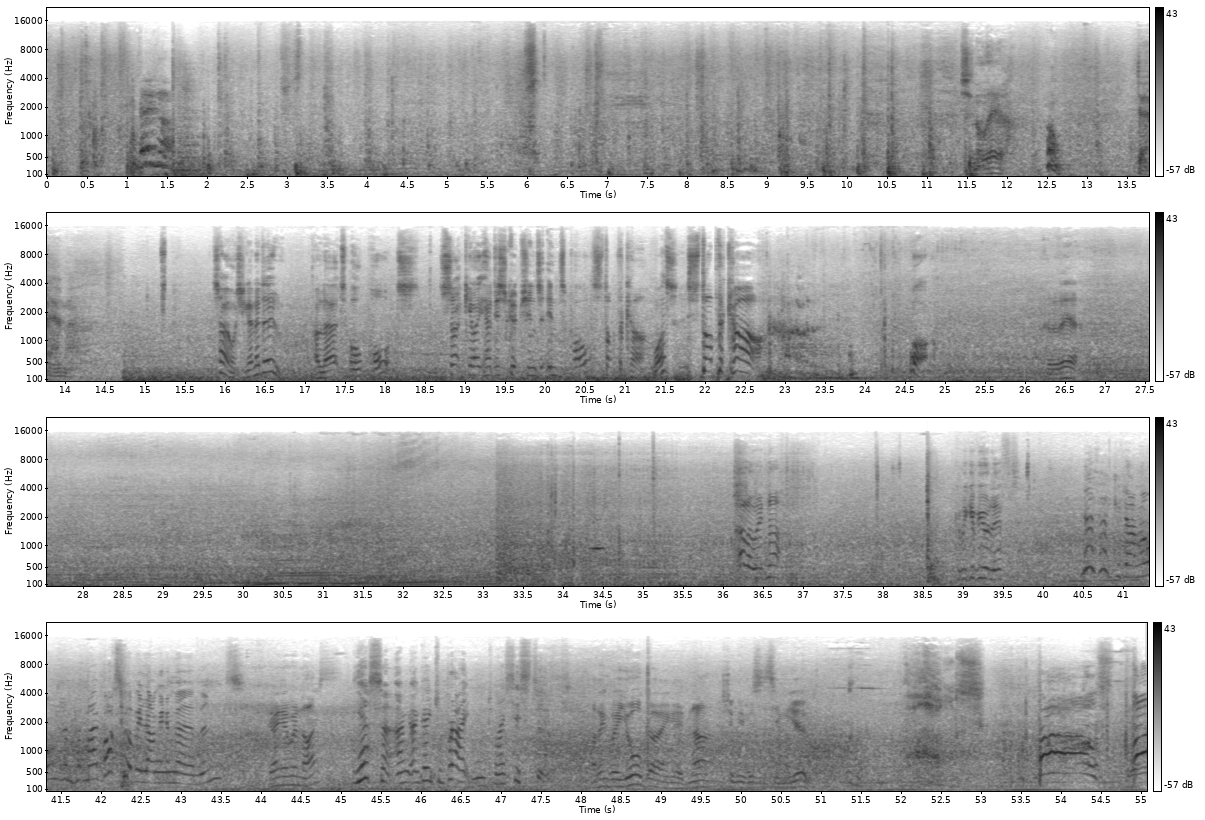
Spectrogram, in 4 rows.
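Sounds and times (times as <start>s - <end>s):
hurried footsteps and knocks: 0.0s - 13.3s
street traffic: 0.0s - 55.0s
sharp bang: 14.7s - 18.4s
low hum: 14.7s - 18.9s, 43.0s - 46.9s.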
